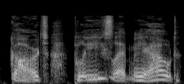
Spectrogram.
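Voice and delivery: high, slow frightened plea; pleading. Acted. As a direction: beg to be let out. Radagon pleads.

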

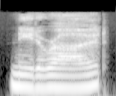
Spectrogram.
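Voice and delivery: a lightly voiced dark stranger; raspy dark voice. A narrator's reading. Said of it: "the raspy, dark voice behind her".

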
